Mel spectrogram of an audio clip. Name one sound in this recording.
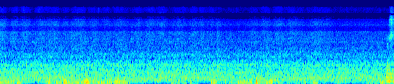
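A duster rubs across a whiteboard.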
